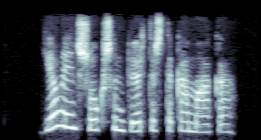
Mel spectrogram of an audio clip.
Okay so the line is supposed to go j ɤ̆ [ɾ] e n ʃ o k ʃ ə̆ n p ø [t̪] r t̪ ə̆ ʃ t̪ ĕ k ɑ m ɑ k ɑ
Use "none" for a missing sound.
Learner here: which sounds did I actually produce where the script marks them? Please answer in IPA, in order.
l, none

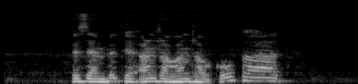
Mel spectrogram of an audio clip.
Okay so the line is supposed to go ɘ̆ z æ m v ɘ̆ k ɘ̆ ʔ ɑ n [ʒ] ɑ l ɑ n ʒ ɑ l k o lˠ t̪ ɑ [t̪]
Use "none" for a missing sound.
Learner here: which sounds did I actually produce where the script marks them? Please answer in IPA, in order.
ʒ, t̪

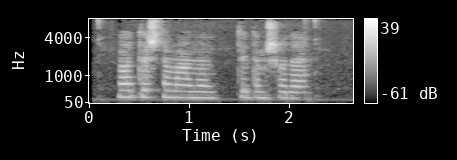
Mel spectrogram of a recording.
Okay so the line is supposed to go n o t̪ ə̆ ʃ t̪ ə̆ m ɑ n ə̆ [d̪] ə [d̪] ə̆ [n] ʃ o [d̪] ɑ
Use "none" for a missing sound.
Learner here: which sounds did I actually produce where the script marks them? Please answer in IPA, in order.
t̪, d̪, m, d̪

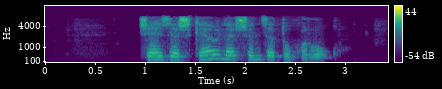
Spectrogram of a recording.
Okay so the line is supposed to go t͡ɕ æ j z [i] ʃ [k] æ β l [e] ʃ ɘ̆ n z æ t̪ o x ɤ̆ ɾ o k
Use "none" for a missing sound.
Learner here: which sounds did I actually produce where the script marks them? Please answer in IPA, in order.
æ, k, æ

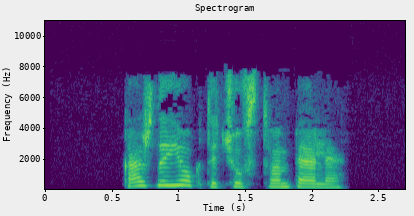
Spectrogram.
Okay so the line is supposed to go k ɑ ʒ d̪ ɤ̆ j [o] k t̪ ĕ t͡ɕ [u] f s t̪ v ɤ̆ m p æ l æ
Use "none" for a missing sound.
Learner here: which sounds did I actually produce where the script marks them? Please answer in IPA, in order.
o, u

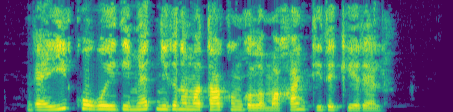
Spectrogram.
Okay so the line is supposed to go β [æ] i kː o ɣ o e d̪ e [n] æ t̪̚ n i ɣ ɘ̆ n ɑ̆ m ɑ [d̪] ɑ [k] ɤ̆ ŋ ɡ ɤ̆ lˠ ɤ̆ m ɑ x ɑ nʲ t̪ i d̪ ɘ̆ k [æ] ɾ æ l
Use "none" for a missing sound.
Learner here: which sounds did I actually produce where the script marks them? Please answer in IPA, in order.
æ, m, t̪, k, e

